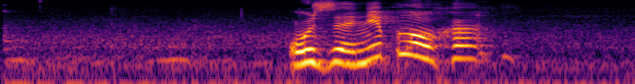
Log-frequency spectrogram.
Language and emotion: Russian, positive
